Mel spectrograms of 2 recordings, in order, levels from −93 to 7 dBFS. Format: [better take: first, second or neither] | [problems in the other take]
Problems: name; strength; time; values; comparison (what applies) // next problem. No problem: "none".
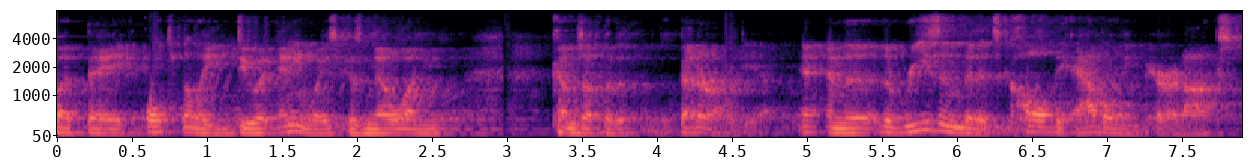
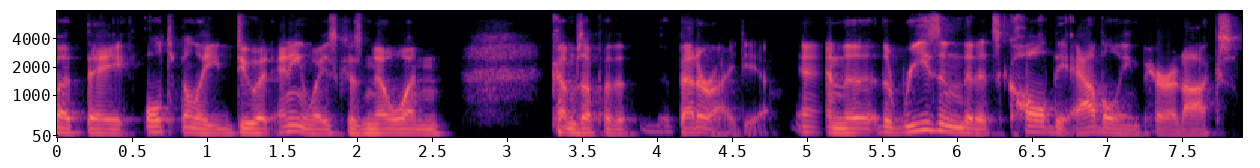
second | noise reduction (neural separator model SepFormer DNS4)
